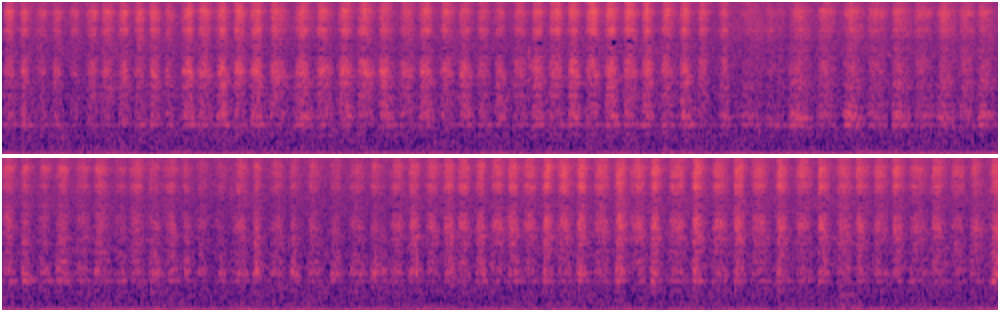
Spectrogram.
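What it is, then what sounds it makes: Colored pencil rubbing on a paper sheet. A light blue colored pencil makes steady, rapid back-and-forth coloring strokes across a flat paper mandala sheet resting on a table. The result is a continuous scratchy rubbing sound over a constant low hum, holding at an even level throughout.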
